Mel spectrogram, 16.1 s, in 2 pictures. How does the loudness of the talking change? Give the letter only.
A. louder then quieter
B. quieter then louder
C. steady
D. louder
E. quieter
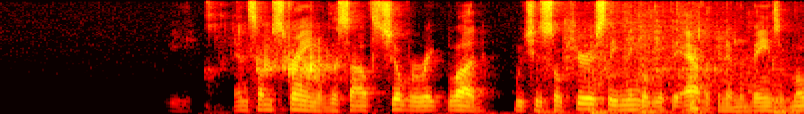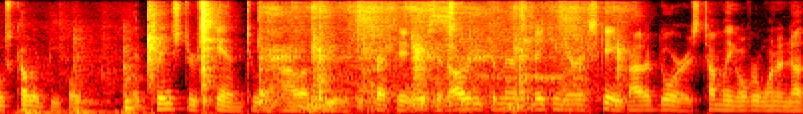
C.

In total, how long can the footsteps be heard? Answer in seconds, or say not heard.
9 s.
